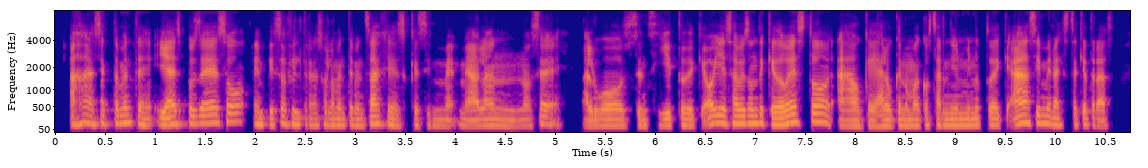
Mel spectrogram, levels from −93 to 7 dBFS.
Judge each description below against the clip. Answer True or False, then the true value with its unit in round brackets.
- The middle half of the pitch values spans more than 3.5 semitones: True (4.5 semitones)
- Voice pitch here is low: True (120 Hz)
